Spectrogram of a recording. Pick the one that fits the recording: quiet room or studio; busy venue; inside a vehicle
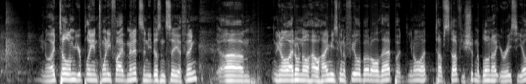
busy venue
